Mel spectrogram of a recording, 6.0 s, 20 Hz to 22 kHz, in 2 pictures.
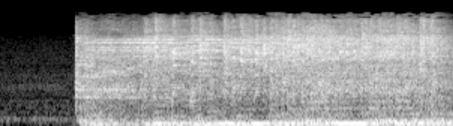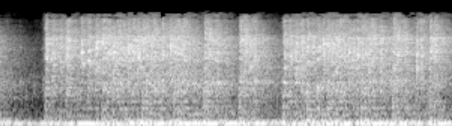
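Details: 1955 Chevy small block V8, first start after sitting roughly 10-12 years: catches, stumbles and nearly dies, then picks up with an uneven, lumpy, misfiring beat; fires but runs rough, oil pressure present.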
